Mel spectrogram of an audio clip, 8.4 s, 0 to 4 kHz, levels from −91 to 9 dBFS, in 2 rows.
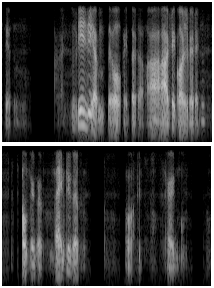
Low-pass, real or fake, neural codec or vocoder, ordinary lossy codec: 3.6 kHz; fake; autoencoder, 44.1 kHz, a latent of 192 numbers a frame, MeloTTS; none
